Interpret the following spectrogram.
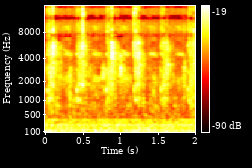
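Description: Small hand pump squeezed over and over to suck water up a thin tube out of a groundwater flow model's well: faint squishing clicks, about four or five a second.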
